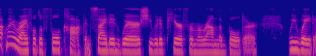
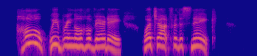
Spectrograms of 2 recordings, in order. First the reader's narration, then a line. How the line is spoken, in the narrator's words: a voice above us yelled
